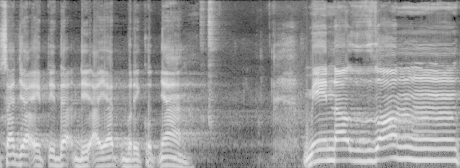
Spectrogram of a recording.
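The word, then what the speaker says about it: مِنَ الظَّنِّ: Minadh-dhon, cara membacanya sukun tasydid nun, yaitu guna ketika waqaf itu tetap digunakan dengan ditekan ke nunnya. Minadh-dhon, dan ditahan. Minadh-dhon katsiran minadh-dhon.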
